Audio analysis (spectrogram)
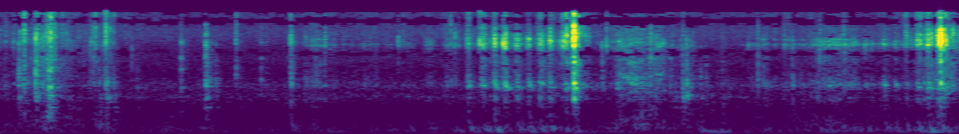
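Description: A metal blade shaves chunky flakes from a solid oval bar of dry, purple, embossed soap held in the hand. Quiet, bright, crisp scraping and cutting comes in uneven strokes, with sharp crackling snaps standing out near the middle and at the end.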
